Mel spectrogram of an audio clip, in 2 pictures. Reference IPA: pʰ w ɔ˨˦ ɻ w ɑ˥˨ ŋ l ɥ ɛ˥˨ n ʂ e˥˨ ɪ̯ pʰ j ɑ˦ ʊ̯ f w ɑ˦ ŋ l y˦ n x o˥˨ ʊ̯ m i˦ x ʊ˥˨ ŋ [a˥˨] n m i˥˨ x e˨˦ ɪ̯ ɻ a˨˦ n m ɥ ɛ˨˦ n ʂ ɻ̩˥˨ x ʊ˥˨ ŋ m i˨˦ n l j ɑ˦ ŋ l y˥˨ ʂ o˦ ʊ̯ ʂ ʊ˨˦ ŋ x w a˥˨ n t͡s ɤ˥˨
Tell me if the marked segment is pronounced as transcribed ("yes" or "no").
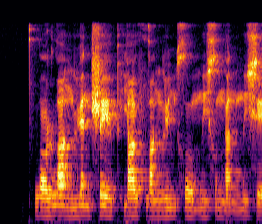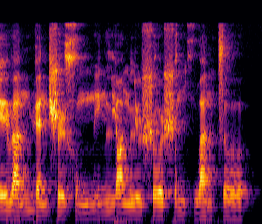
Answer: yes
